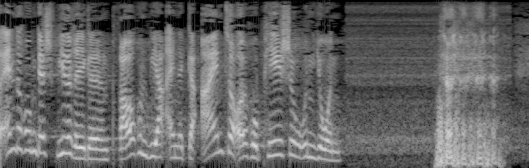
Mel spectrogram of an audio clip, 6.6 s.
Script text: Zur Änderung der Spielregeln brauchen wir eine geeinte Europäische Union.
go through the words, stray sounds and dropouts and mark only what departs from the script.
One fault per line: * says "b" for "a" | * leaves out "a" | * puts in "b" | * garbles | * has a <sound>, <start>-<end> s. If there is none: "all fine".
* has a laugh, 5.4-6.3 s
